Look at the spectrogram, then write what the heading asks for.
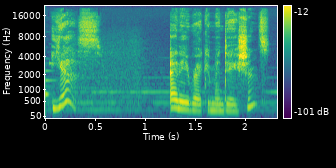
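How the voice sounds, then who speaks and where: A woman playing an aloof, curious shogun ruler in a video game, speaking formally, calmly and without hurry. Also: on the high side. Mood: reassuring. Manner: measured, formal, unhurried. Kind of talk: video game dialogue acting. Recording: music behind the voice.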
